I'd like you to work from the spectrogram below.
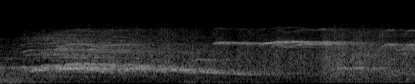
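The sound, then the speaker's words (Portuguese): An enthusiastic crowd of supporters from Americana cheers and applauds continuously as they are given the prize for the liveliest supporters, a dense wash of clapping mixed with high shouts and whoops that stays loud and sustained throughout. “E o prêmio de torcida mais animada vai para a Americana.”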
